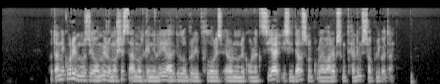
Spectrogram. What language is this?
Georgian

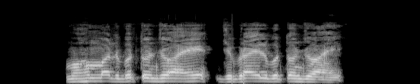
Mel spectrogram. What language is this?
Sindhi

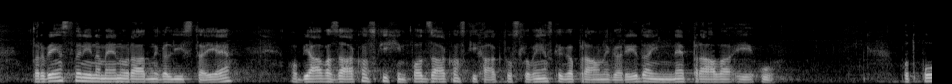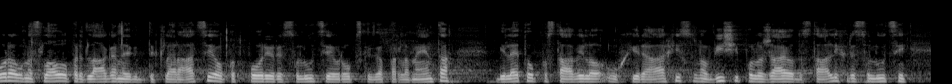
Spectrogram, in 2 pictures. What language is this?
Slovenian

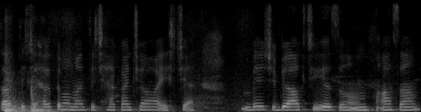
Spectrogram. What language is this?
Kashmiri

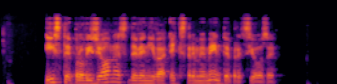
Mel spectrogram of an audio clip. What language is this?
Interlingua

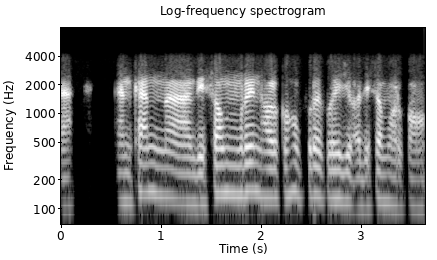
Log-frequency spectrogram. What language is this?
Santali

